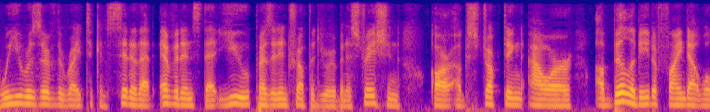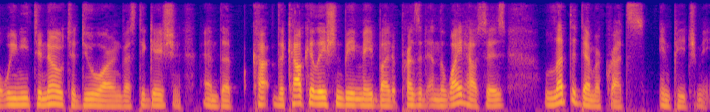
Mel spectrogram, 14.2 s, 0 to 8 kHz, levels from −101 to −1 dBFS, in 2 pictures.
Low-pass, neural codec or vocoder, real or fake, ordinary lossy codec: 7.2 kHz; codec, 16 kHz, 1.1 kbps, Voila-Tokenizer; fake; Opus, 64 kbps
